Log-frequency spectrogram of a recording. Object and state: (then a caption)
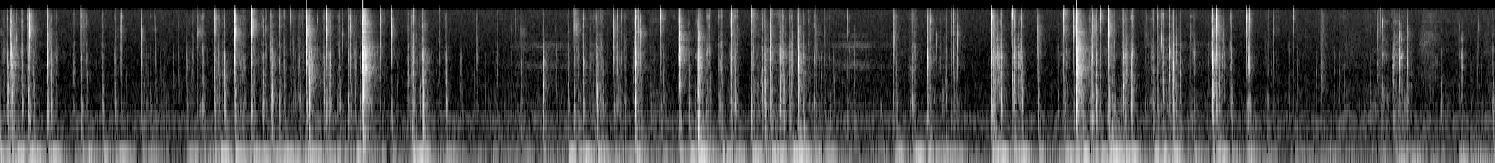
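Plastic keyboard typed on with nails. Long painted nails and fingertips type on a hollow pastel plastic typewriter-style computer keyboard with round keycaps, lying flat on a table. Quick, bright clacking taps come in bursts and short pauses, with a steady low hum underneath.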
